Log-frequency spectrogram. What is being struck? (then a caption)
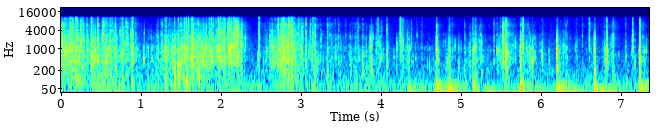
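Plastic-wrapped sponge pack. A printed plastic package filled with sponges is gripped and scratched with fingertips and nails, crinkling the wrapper. Dense, bright crinkling fills the first two seconds and returns briefly near three seconds. It then thins into scattered sharp crackles and light clicks.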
